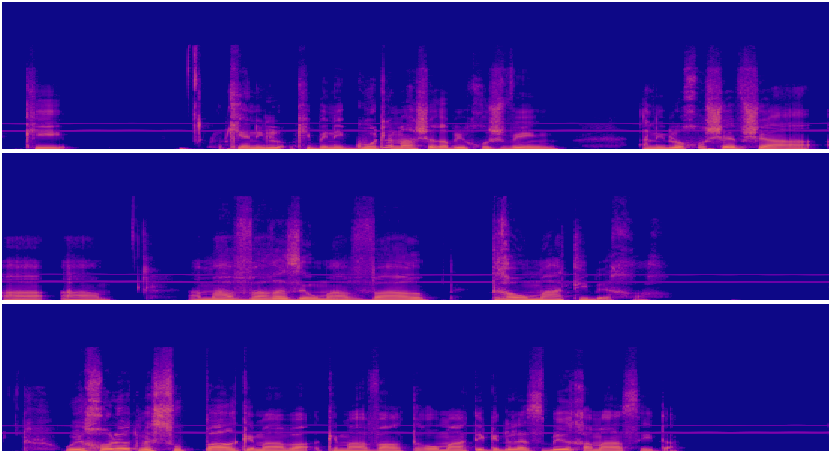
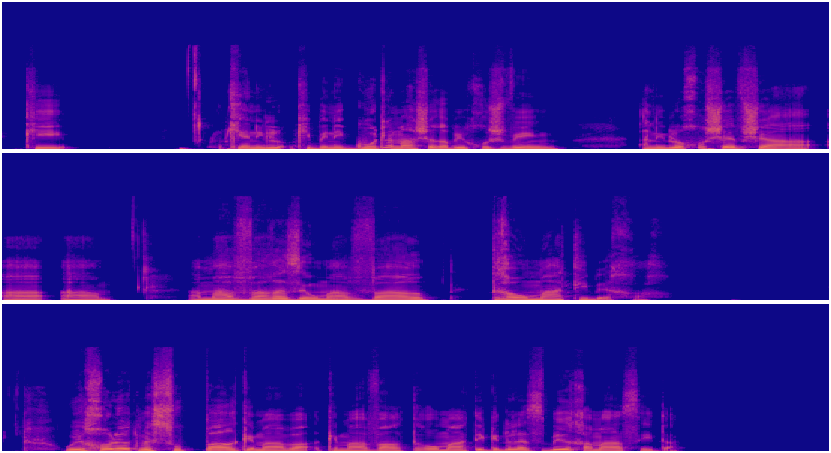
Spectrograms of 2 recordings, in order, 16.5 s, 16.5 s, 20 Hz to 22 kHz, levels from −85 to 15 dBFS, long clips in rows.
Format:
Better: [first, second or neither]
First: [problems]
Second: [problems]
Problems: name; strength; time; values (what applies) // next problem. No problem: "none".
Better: second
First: high-pitched whine; faint; throughout; 3 kHz, 30 dB below the speech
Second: none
